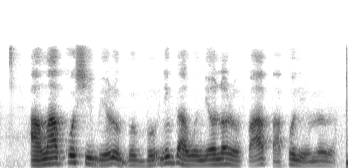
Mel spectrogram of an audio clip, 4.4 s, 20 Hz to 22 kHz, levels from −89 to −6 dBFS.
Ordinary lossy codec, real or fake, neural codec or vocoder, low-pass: none; fake; codec, 24 kHz, 0.9 kbps, DualCodec; 7.2 kHz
